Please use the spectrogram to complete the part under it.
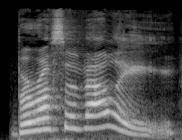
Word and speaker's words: Barossa: Is it Barossa Valley? – Barossa Valley.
